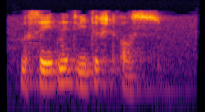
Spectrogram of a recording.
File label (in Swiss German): "witerscht", alsace; meteo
